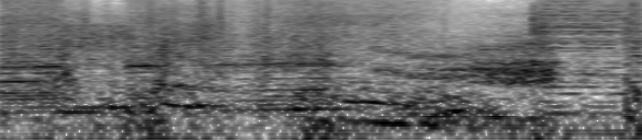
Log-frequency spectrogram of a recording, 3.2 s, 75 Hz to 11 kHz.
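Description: A Pontiac G8 GT sedan drives hard, its engine roaring loud and close with a brief tire-squeal edge, steady and continuous for a few seconds with no talking.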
